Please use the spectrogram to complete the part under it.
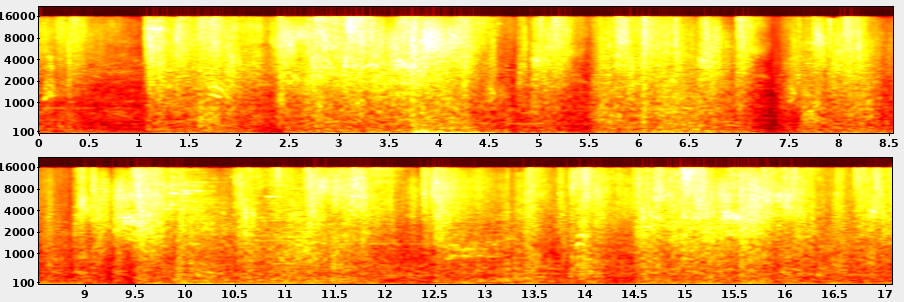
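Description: Game spell effects whoosh and burst during a fight.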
